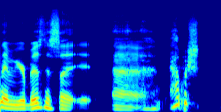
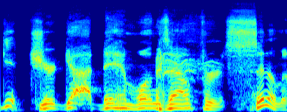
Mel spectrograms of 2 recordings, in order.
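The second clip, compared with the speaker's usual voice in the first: slow club emcee announcer voice; 4 dB louder than usual. Retelling a running joke with a friend about a stripper, in a strip club announcer voice. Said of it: "we do it in that voice".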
